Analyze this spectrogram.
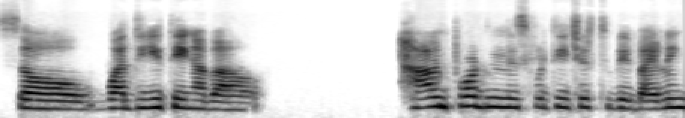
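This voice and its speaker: The speaker has a non-native accent and talks at a fairly quick pace with monotone, flat intonation. The sound is dry and close, with no echo. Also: woman, medium pitch for a woman. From Latin America. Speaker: podcast host. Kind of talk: interview.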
